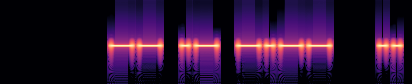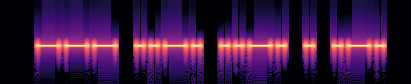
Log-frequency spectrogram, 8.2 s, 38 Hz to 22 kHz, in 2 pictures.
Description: Morse code, heard as a keyed tone, about 17 wpm, 700 Hz. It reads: MAY I OFFER
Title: Sentences from Top 1000 Words - Review Part 4 - 17wpm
